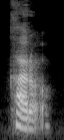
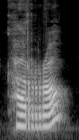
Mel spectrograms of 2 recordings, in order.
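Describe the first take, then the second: First: "caro" with one quick D-like tap; tapped single R. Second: "carro" with a trilled RR; rolled double R. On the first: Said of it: "the English D when it's between vowels". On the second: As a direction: roll the R long in "carro". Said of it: "you're gonna roll it". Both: Shown as a demonstration.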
